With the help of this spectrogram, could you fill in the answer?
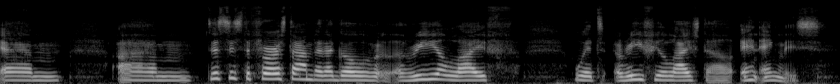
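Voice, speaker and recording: Speaking very slowly in a Dutch accent, a woman has a dark, mellow tone on a very clean recording with a silent background. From Netherlands. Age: 50s. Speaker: spiritual medium and live-stream host. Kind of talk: live stream monologue. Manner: halting, many fillers.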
